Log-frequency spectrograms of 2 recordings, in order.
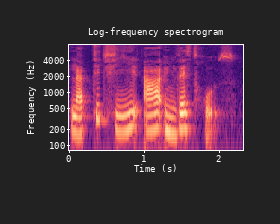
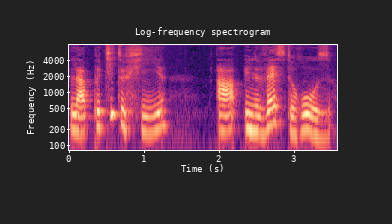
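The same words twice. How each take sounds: First: Most of the e sounds are dropped. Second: Most of the e sounds are pronounced. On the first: "Si je prononce avec un accent standard" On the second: "si je suis dans le sud de la France"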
